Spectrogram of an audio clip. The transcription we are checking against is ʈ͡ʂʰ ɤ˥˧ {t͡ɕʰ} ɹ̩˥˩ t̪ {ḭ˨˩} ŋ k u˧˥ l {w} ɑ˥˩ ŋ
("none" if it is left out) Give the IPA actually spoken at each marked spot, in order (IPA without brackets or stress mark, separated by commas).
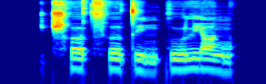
t͡sʰ, ḭ˨˩, j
